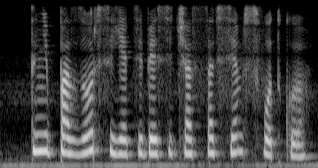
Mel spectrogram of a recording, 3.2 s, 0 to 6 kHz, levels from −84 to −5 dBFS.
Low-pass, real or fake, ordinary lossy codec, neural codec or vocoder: 5.4 kHz; real; none; none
